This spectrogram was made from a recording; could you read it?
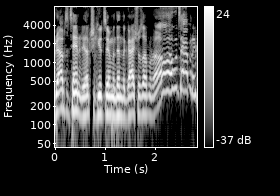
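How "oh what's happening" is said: overacted bewildered put-on voice, higher. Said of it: "everybody's overacting this entire movie".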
